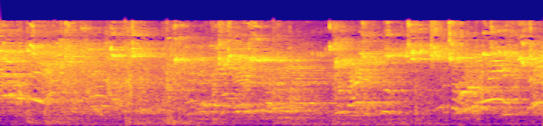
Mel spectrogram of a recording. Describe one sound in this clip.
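Spectators chatter and cheer in a large echoing gym.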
